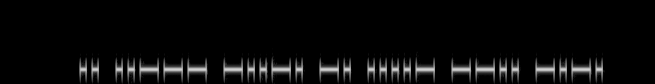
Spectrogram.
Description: Morse code, heard as a keyed tone, about 20 wpm, 700 Hz. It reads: I2/N4ZC
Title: Difficult Call Signs 20wpm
